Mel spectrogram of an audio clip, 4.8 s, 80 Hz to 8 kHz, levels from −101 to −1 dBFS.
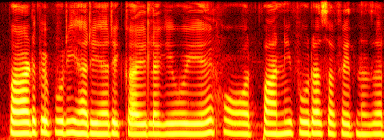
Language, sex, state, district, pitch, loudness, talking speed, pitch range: Hindi, female, Bihar, East Champaran, 220 Hz, -18 LUFS, 175 wpm, 215-230 Hz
